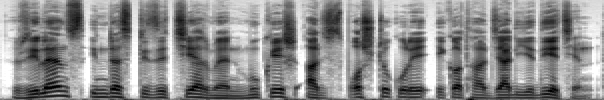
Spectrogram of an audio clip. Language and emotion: Bengali, neutral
